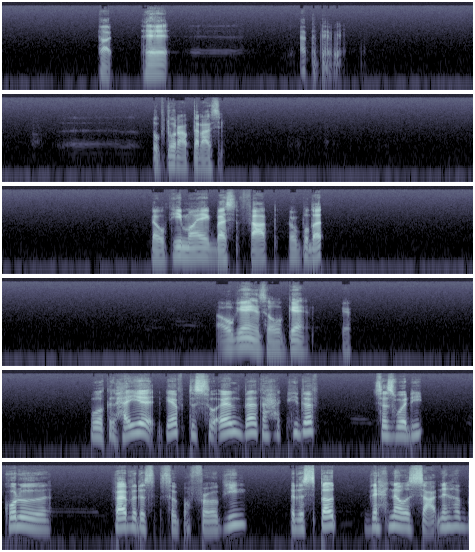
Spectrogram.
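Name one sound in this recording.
A middle-aged man speaks calmly into a microphone, in bursts with long pauses, in a large hall.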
